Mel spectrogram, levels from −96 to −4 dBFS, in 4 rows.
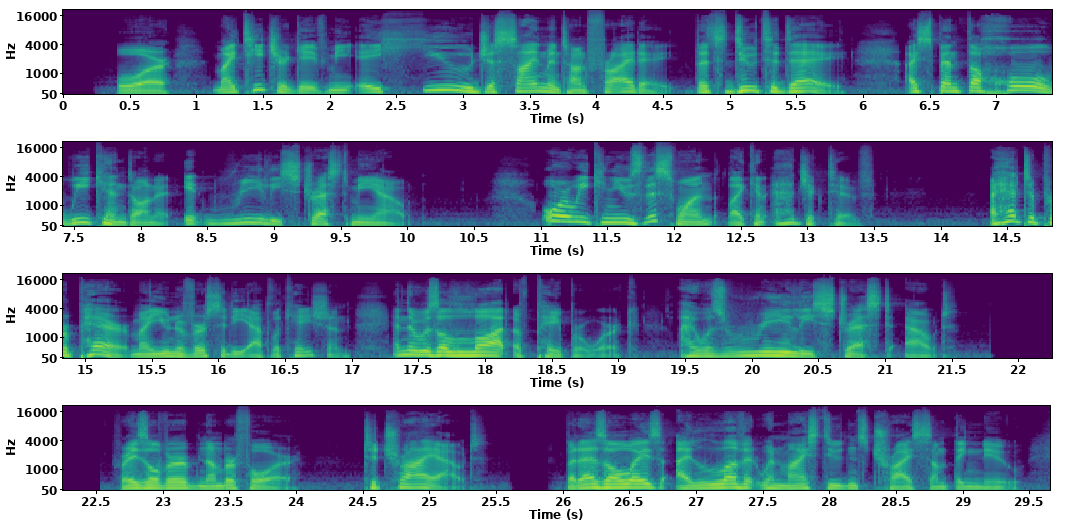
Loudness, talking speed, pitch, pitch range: -24 LUFS, 145 wpm, 130 Hz, 105-160 Hz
